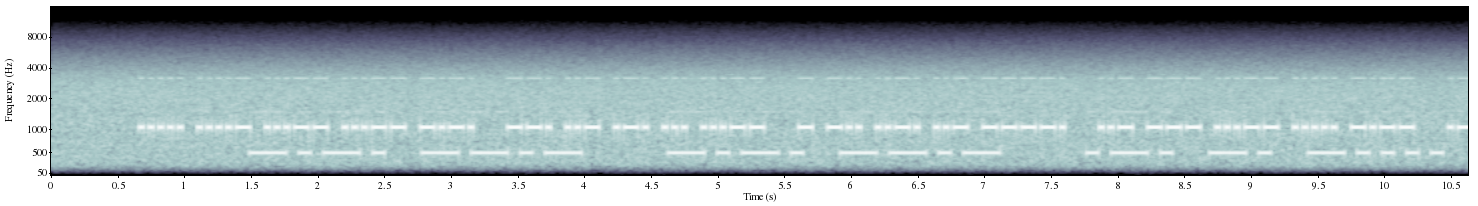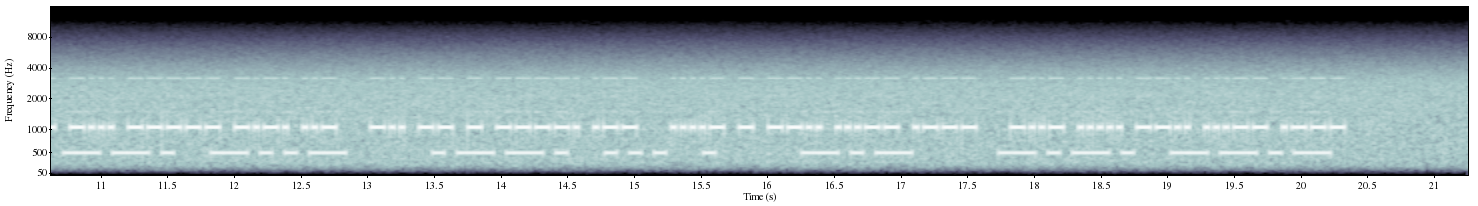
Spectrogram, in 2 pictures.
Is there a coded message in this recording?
Yes: Morse code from 0.6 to 20.4 s, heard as two keyed tones, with radio static. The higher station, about 33 wpm, 1060 Hz: 5433C GURS3 TDFU9 UO35Y AB0CU DMT9W 4TZ3J X5Z3J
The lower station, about 13 wpm, 500 Hz: CQ CQ RN6GX PSE K CQ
